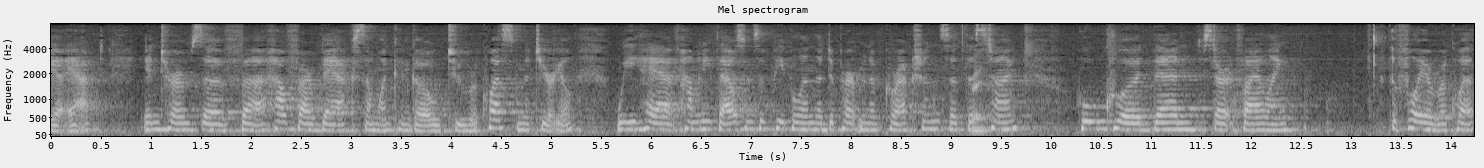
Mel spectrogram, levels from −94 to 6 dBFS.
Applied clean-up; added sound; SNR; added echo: none; none; none; none.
